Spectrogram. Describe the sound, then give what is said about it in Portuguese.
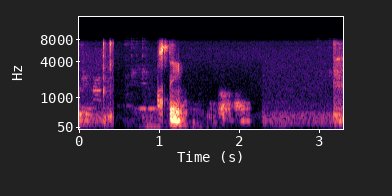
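A couple of short, sharp computer mouse clicks as someone fills in a game character sheet, mixed in with a person talking and quiet background noise between them. “Mano, eu cliquei aqui apareceu muita coisa.”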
